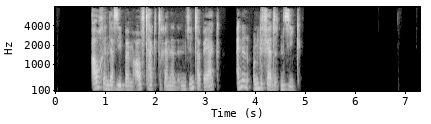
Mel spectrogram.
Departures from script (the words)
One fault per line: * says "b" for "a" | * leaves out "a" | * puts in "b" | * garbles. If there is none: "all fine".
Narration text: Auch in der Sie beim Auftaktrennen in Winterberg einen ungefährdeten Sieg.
all fine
